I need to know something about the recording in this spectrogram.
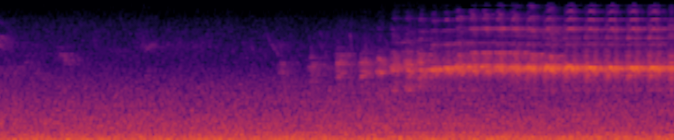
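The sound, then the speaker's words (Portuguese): Birds chirp faintly over steady outdoor background noise, then a sustained, high trilling song rises in the second half and carries on to the end. No one speaks. “Yes, they say, yes. Sim, my bird friends.”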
